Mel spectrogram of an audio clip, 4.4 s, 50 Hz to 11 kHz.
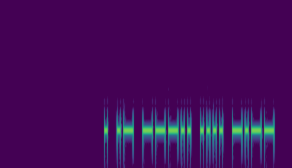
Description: Morse code, heard as a keyed tone, about 25 wpm, 700 Hz. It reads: EA8HY
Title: DXCC-100 Call Signs - 5 Characters - 25wpm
